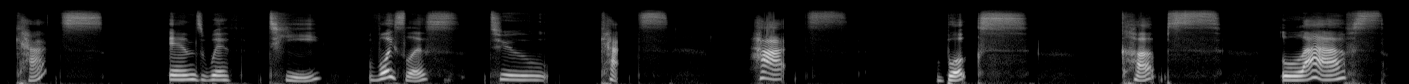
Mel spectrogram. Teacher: Notice how cats and cups end with a clean S sound, no extra syllable.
